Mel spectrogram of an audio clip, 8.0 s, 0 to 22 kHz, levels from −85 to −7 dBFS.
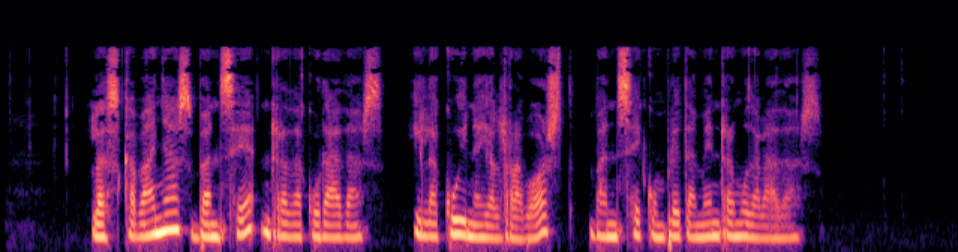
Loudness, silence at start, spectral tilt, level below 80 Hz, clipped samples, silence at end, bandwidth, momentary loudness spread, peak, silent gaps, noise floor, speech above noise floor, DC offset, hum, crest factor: -20 LUFS; 0.75 s; -4.5 dB/octave; -50 dBFS; under 0.1%; 1.15 s; 11.5 kHz; 11 LU; -4 dBFS; none; -70 dBFS; 51 dB; under 0.1%; none; 16 dB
